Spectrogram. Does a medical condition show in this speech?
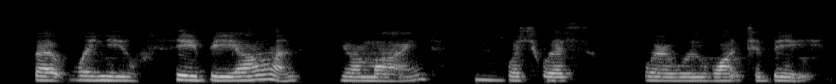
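Yes: speech impediment; about 2 years since stroke.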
